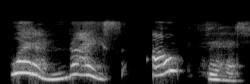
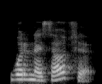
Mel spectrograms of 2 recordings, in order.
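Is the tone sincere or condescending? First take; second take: condescending; sincere. First: It is said condescendingly, as to a child. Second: It is said sincerely, as to an adult.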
